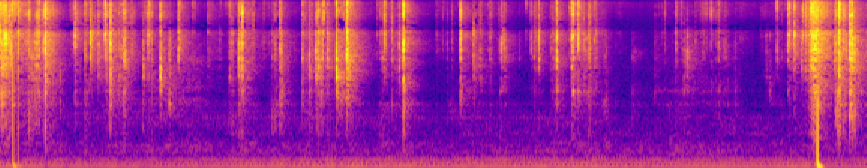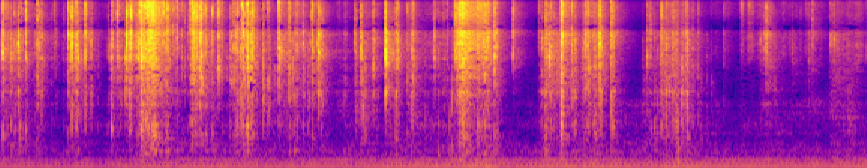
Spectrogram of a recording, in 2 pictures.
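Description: A foil wrapper crinkles and tears as hands open it.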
